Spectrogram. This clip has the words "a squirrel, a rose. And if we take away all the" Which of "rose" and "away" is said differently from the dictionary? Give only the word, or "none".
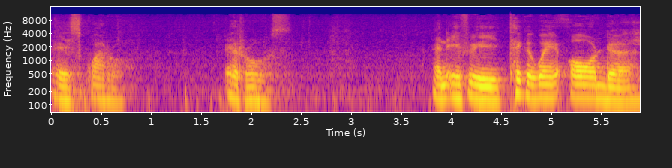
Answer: rose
